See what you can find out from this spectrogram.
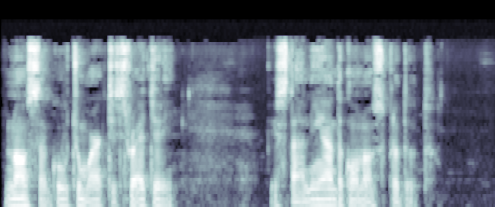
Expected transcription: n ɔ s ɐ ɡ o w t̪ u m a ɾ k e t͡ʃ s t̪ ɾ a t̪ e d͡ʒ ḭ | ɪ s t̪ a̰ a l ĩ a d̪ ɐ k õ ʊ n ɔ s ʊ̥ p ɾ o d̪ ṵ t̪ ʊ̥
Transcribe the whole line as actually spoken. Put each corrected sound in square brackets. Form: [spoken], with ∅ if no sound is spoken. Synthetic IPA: n ɔ s ɐ ɡ o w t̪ u m a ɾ k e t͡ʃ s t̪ ɾ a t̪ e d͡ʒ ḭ | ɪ s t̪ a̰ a l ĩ a d̪ ɐ k õ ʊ n ɔ s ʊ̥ p ɾ o d̪ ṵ t̪ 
